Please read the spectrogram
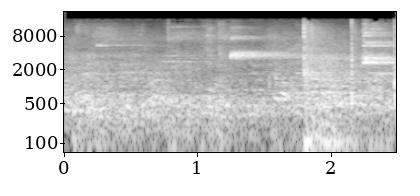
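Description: Basketball game in a large gym: murmuring voices, a short sneaker squeak on the hardwood floor a little past halfway, then the basketball thudding once near the end as the free throw comes down.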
